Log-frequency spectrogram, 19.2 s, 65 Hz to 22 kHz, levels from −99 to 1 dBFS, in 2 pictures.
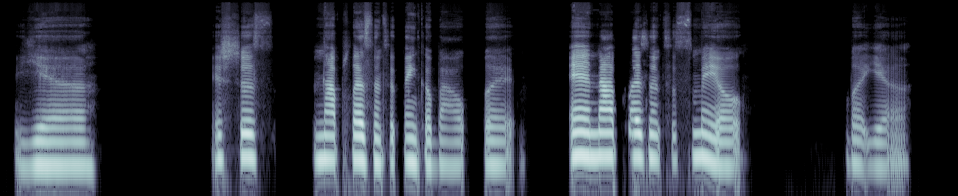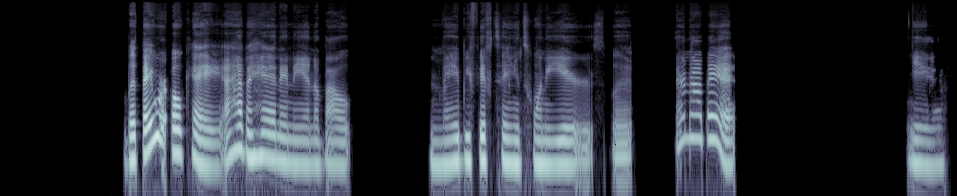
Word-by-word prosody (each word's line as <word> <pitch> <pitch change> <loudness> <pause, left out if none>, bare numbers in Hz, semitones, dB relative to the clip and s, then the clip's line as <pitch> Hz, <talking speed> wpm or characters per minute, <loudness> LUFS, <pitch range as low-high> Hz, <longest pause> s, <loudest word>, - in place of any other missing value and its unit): Yeah. 165 -1 0 1.2
It's 200 +1 -4
just 210 -1 +3 0.4
not 195 -1 +3
pleasant 185 -3 +4
to 180 - -4
think 180 -2 -1
about 165 0 -4 0.2
but 165 0 -4 0.5
and 215 0 +9
not 215 0 +7
pleasant 205 -1 +3
to 190 - -11
smell. 195 -6 0 1.0
But 170 -4 -7
yeah. 160 +2 -8 1.8
But 190 -1 +1
they 240 +6 +7
were 380 - +5
okay, 190 -10 +1
I - - -3
haven't 235 -4 +1
had 210 -2 0
any 175 -2 -4
in 165 0 -7
about, 165 0 -8 0.8
maybe 175 +2 -3
15, 180 -2 -2
20 170 -2 -4
years 165 - -4 0.2
but 105 +1 -7 0.4
they're 315 +4 -8
not 360 0 -4
bad. 350 -1 0 1.7
Yeah. 165 -2 -8
180 Hz, 110 wpm, -23 LUFS, 165-205 Hz, 1.8 s, and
